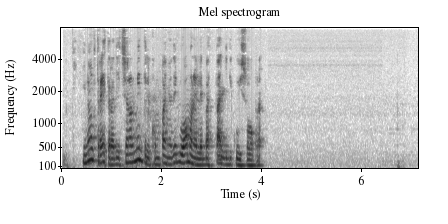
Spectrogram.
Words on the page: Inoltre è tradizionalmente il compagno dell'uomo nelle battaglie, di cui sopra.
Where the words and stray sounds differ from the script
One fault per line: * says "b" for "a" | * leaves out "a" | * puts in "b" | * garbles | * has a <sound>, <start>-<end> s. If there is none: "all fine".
all fine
